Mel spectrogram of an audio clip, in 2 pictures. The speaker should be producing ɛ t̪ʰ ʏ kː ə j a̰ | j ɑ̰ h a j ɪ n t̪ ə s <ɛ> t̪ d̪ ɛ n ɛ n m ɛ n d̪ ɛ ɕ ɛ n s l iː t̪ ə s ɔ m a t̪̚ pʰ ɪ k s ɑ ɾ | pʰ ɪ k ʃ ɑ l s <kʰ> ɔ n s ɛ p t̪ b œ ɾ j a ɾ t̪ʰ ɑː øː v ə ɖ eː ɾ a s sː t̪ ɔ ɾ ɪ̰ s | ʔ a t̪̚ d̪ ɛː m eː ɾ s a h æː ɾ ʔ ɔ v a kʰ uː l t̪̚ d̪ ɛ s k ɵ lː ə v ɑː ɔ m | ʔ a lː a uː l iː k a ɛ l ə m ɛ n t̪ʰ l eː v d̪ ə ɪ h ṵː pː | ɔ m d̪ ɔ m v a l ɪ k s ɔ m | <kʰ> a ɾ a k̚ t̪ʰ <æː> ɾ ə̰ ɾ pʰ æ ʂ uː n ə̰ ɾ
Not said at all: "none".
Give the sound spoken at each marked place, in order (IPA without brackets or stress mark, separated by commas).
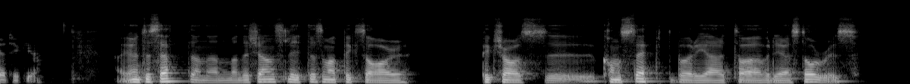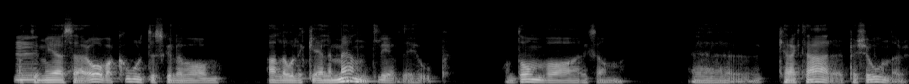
ɛ, kʰ, kʰ, æː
